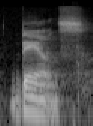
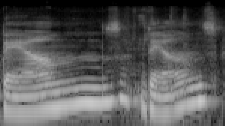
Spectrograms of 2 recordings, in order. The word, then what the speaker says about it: dance: So when we're talking about dance, the IPA really is dance. But you don't want a long protracted end there. I don't want dans, because that would be like this word, like the name Dan. That has the Z sound.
